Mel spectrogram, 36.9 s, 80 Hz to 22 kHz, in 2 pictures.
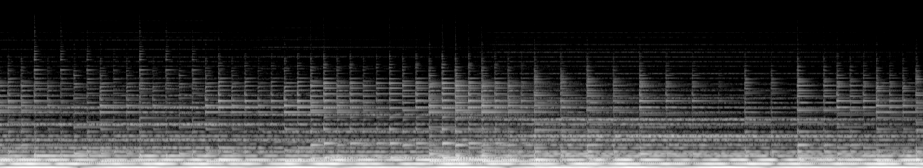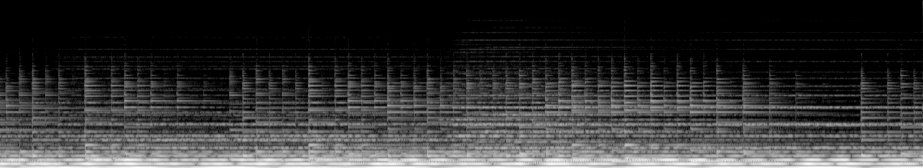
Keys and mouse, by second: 1.5 ctrl+z, 2.6 right click, 3.9 click, 4.8 ctrl+click, 7.2 ctrl+p, 8.6 Down, 9.0 Return, 10.6-11.4 drag, 12.1 Escape, 12.8 Escape, 13.0 Escape, 13.7 click, 14.0 click, 14.4 click, 17.3 click, 18.6 g, 20.1 Escape, 21.1 g, 21.3 y, 22.7 click, 23.6-24.0 ctrl+alt+drag, 24.3 ctrl+alt+click, 25.1 ctrl+alt+click, 25.8 click, 26.0 g, 26.2 y, 27.2-31.6 drag, 34.8 i, 36.5 click.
